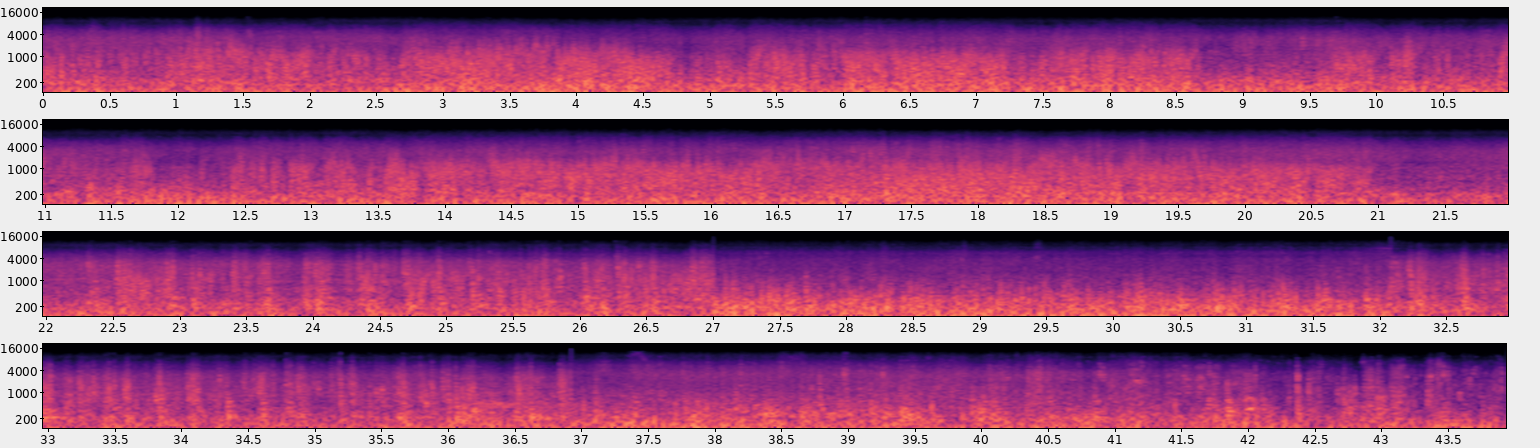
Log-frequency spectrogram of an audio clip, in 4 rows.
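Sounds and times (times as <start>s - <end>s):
water rushing past hulls: 0.0s - 43.9s
wind buffeting microphone: 0.0s - 43.9s.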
